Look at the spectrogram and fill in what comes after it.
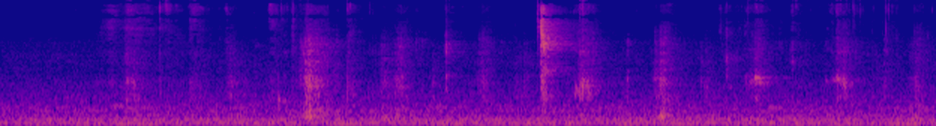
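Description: Close-up chewing of a crunchy piece of fried Nashville hot chicken: scattered crisp crunches of the breading, the sharpest about two seconds in and again a little past three and a half seconds.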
